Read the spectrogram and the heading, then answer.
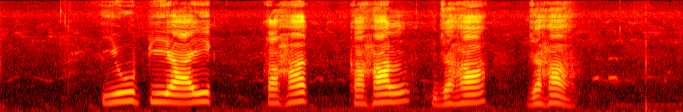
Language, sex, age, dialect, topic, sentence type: Magahi, male, 31-35, Northeastern/Surjapuri, banking, question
